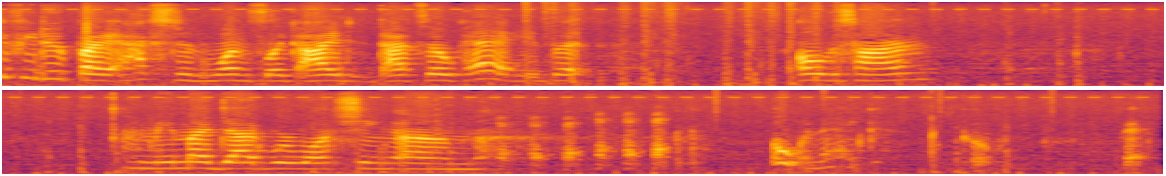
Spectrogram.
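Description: Poor audio with a bit of hiss or hum carries this gaming host's let's-play chatter, her voice on the high side, pushed and bright, and hoarse from losing it. She's a young woman rambling casually at her computer over a headset mic, saying "like" a lot.

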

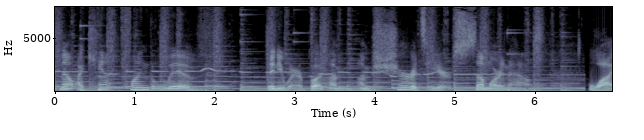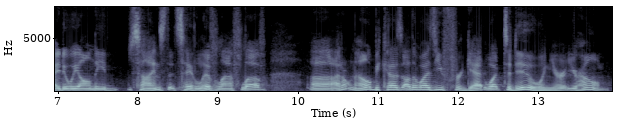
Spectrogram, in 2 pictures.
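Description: Young male vlogger, mellow tone, joking house tour, faint music under. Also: a little high, normal speed. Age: young adult. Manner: playful, jokey, says "dude" often. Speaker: English teacher vlogger. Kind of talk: casual house-tour vlog. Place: kitchen of a large house, indoors. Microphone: handheld camera, selfie framing.

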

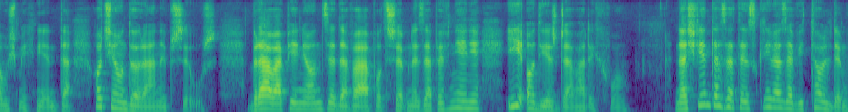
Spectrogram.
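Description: A woman narrating a classic novel as an audiobook, reading with expressive, varied intonation. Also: low voice. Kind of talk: scripted literary narration.

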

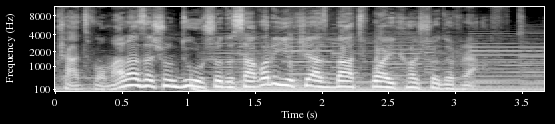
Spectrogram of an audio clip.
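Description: A man with a fairly high voice retells a comic story panel by panel in a plain, steady way. Soft music runs faintly behind him. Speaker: comic book narrator.

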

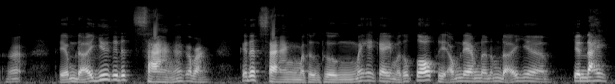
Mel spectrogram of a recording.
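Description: A man's voice: medium pitch, animated, quick pace. A man with a Southern Vietnamese accent narrates a late-night ghost story. He rambles with fillers and repeated words and speaks directly to his listeners.

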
